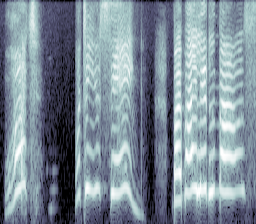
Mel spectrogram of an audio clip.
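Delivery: high-pitched startled snake; storybook snake in a panic; alarmed snake. Acted. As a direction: jump up high, ending in a loud goodbye. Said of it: "The snake says".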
